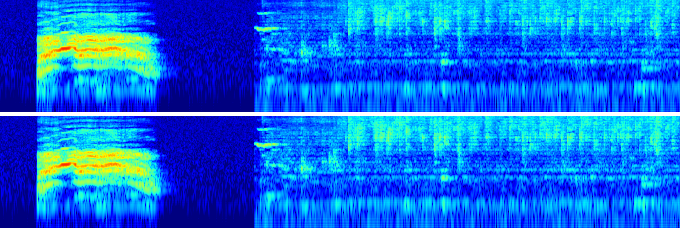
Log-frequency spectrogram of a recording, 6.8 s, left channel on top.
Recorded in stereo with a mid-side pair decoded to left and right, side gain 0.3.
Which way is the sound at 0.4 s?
40° left.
